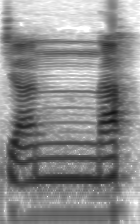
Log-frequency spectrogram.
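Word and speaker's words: ٱلْجَنَّةَ: জান নুন জবর না জান্না তা জবর তা জান্নাতা ফা ইন নাল জান্নাতা। এই শেষের গোল তাকে হা করে উচ্চারণ করতে পারেন। ফা ইন নাল জান্নাহ।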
